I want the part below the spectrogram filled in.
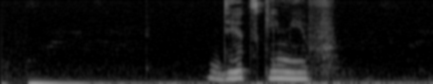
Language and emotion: Russian, neutral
